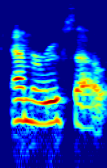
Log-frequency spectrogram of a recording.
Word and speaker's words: Amoruso: And we were trying to make sure how we said her last name correctly, but Sophia Amoruso is how I believe it's pronounced.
